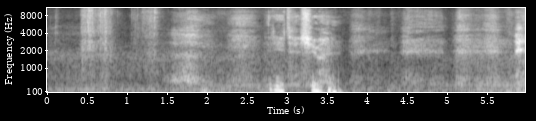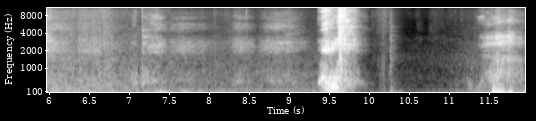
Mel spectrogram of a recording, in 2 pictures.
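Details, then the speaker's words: Sneeze after gym workout outdoors in spring, nose itching with heavy breathing, plants suspected: sniffing and heavy breathing, sharp intake, then one forceful explosive sneeze in a quiet room. "My nose is itching because breathing heavy because I just got done working out."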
